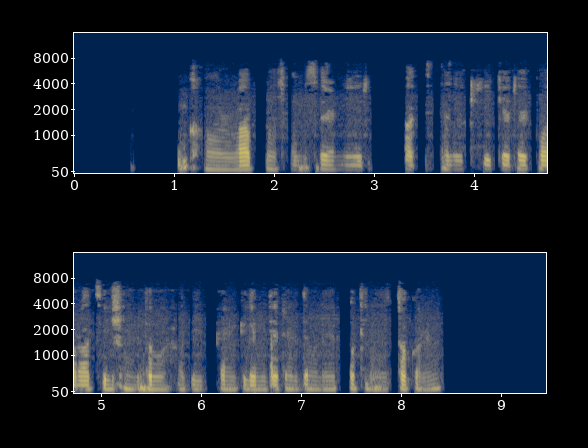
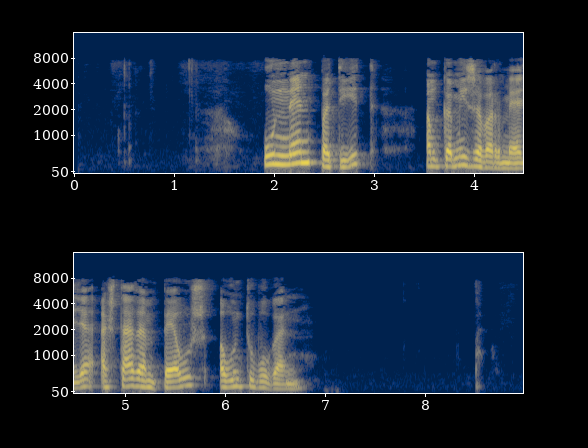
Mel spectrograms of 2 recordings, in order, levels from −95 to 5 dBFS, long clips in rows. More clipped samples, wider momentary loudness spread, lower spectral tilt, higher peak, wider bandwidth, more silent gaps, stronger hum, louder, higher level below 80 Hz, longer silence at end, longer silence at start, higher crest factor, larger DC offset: neither; first, 14 LU vs 11 LU; first, -6.5 dB/octave vs -5 dB/octave; about the same, -2 dBFS vs 0 dBFS; second, 7.4 kHz vs 8.2 kHz; first, 1.83-1.91 s, 2.99-3.30 s, 3.45-3.51 s, 3.60-3.66 s, 6.06-6.15 s, 7.41-7.48 s vs none; neither; second, -26 LUFS vs -16 LUFS; about the same, -62 dBFS vs -60 dBFS; second, 1.05 s vs 2.25 s; second, 1.05 s vs 1.9 s; first, 24 dB vs 18 dB; neither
